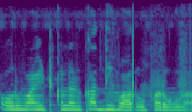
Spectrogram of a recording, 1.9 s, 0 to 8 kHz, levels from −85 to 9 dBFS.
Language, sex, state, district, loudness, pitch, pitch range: Hindi, female, Uttar Pradesh, Shamli, -17 LUFS, 240 Hz, 215-240 Hz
